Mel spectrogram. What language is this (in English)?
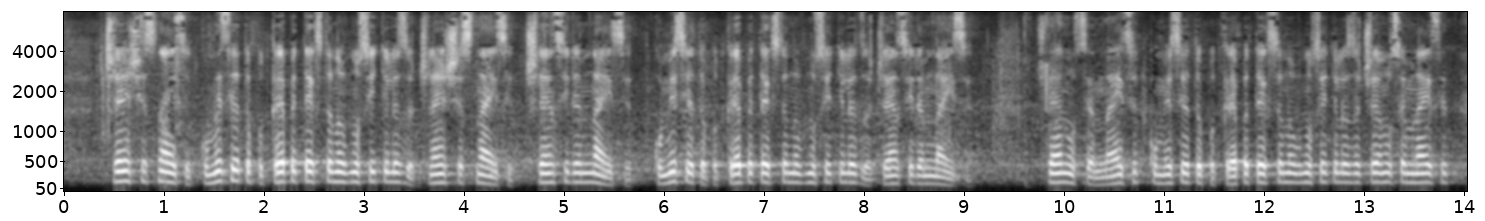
Bulgarian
